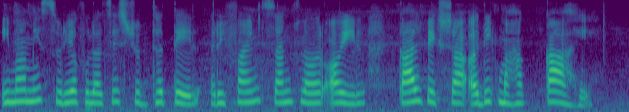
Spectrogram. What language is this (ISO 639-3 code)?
mar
